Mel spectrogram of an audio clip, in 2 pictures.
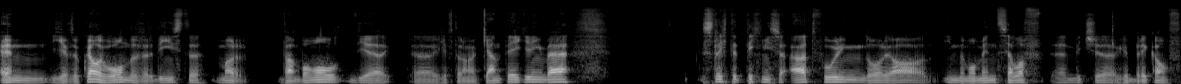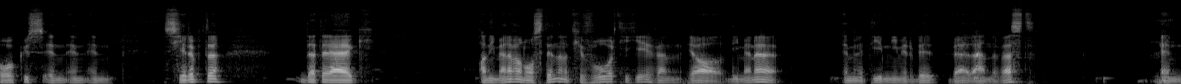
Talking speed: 165 wpm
